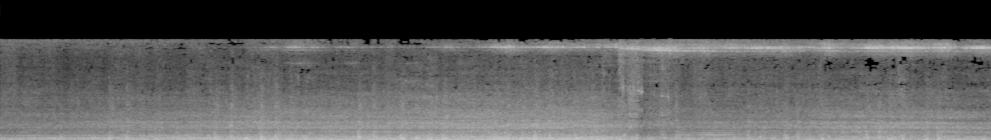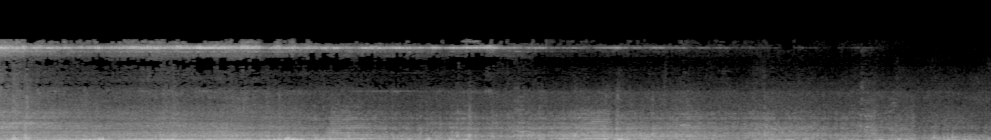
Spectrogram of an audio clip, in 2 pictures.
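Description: KRL Commuter Line electric multiple-unit train running past on the track. Its noise swells over the first half and then fades away steadily as the train recedes.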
